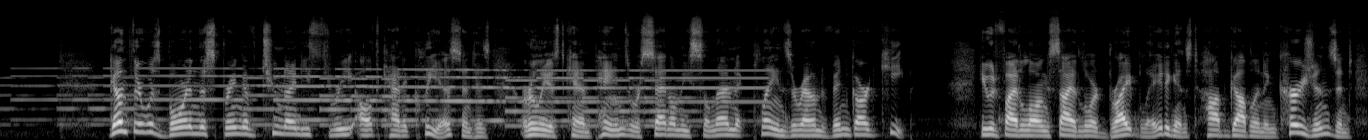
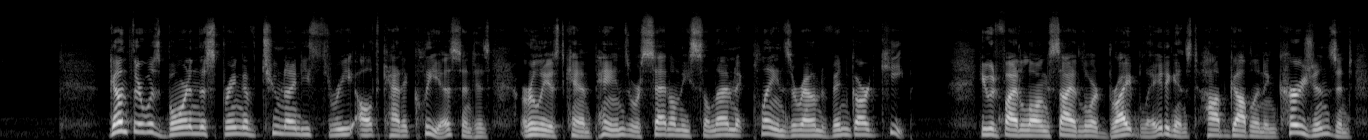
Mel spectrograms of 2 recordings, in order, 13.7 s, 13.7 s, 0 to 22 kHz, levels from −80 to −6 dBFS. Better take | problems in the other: second | siren; noticeable; until 7.5 s; peak 8 dB below the speech

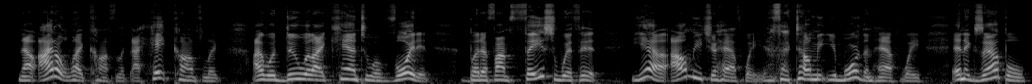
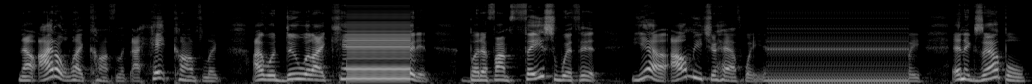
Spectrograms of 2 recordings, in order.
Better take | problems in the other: first | audio freezing; at 3.5 s for 0.5 s and at 7.5 s for 1.5 s

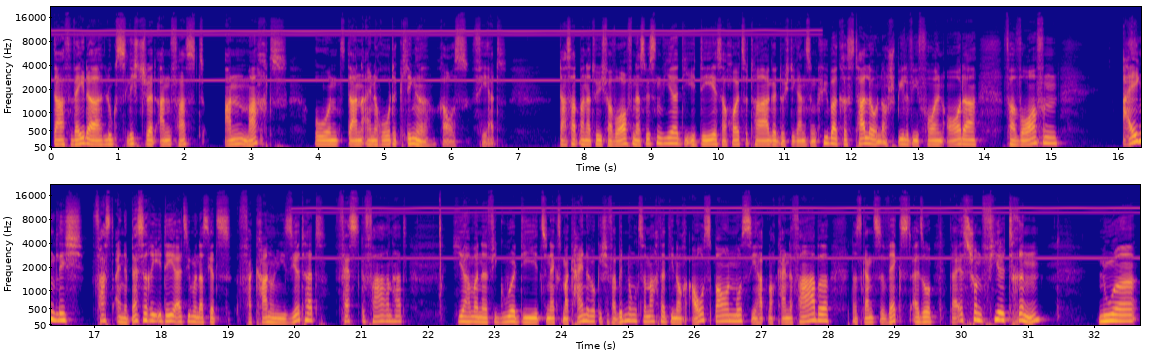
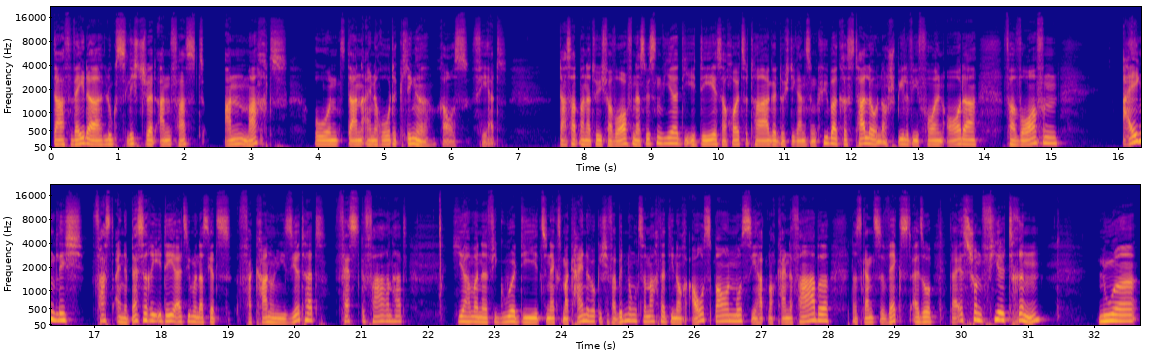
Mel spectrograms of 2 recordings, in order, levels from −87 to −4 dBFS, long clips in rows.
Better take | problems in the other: second | high-pitched whine; noticeable; until 12 s and from 20 s on; 11 kHz, 15 dB below the speech

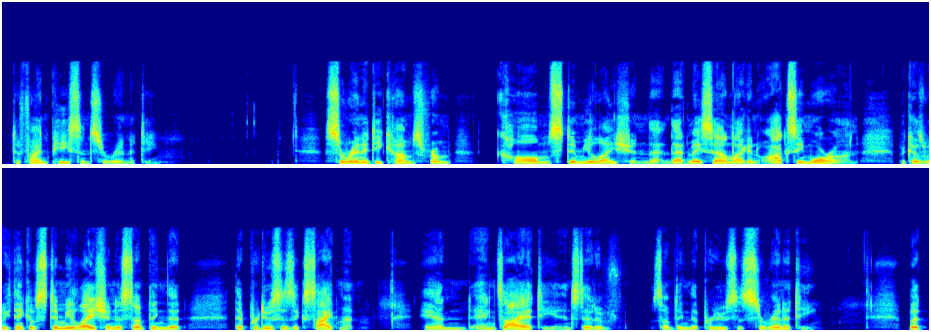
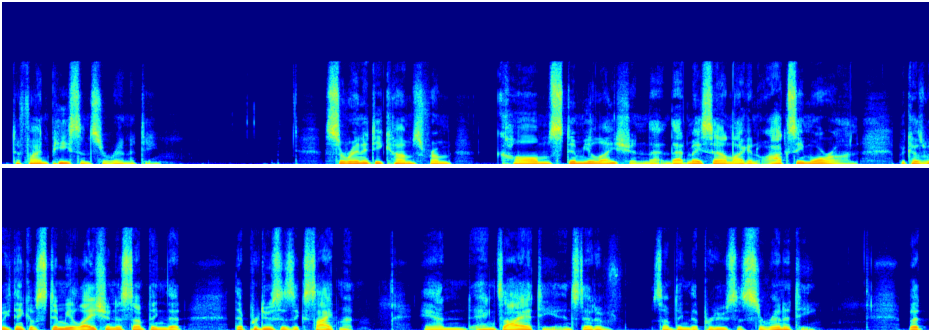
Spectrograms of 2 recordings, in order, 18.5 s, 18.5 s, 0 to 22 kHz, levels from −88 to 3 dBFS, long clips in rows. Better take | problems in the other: second | thin; somewhat; fading below 300 Hz

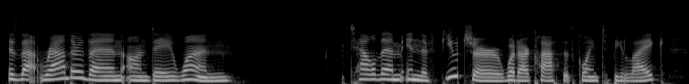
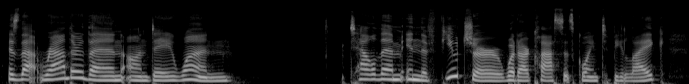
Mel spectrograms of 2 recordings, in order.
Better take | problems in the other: second | muffled; very; fading above 3 kHz

